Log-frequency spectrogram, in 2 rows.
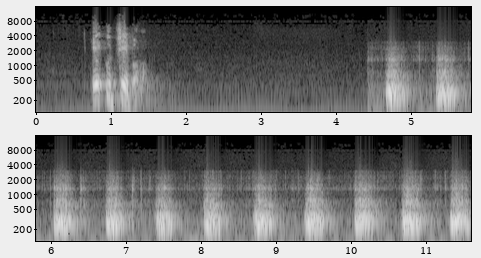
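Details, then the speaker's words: After a brief initial sound, regular harsh rasping heartbeats at about 88 a minute with a crescendo-decrescendo systolic ejection murmur, loudest mid-precordium left of the sternum, sometimes at the apex, not radiating to the axilla; aortic stenosis. "del volumen de inyección en oportunidades en máximo en mesocardio a la izquierda del esternón y a veces en la punta pero no se irradia axila como el mitral"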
